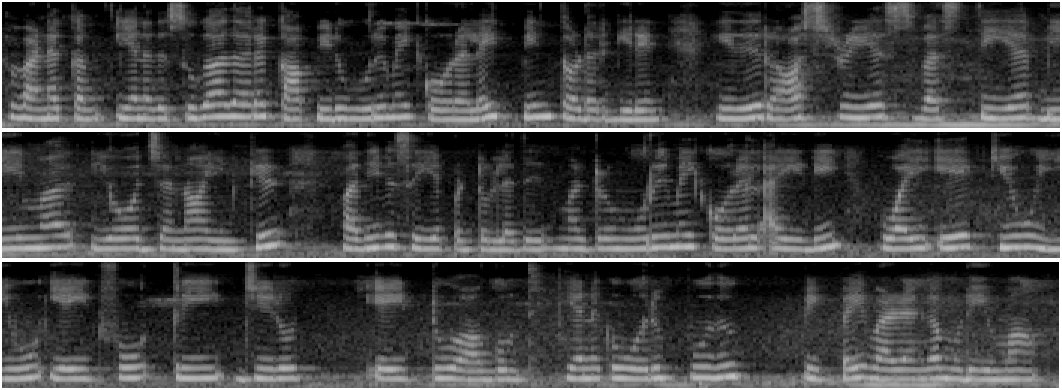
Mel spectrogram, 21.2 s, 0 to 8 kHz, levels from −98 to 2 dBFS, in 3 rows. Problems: none marked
